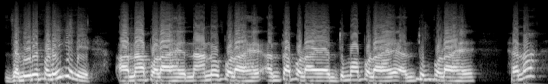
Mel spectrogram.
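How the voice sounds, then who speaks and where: A middle-aged male teacher with a fairly high voice gives a classroom grammar lesson. He explains patiently and repeats key terms. He keeps asking quick check-in questions and reads word lists out slowly, one by one. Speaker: Arabic teacher.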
